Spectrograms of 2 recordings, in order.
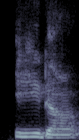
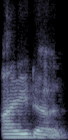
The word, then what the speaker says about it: Ida: film by Paweł Polakowski called Ida, or Ida, depending on how you pronounce it, which was in black and white.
